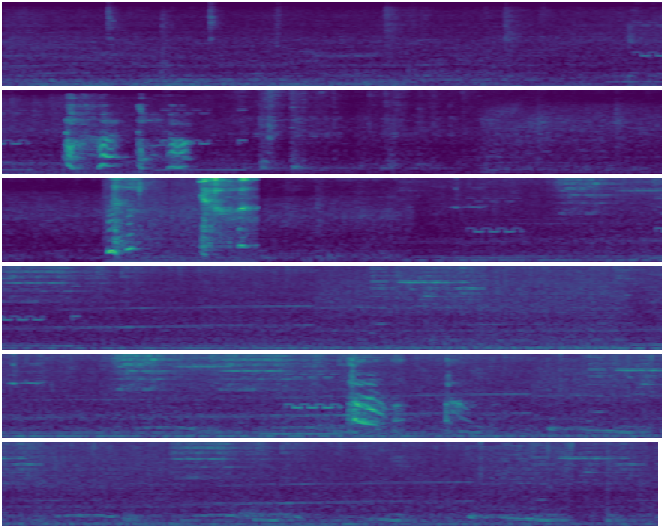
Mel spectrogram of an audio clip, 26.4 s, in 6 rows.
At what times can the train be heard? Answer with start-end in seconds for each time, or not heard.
0.0-26.3.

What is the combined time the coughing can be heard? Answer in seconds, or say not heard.
3 s.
